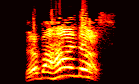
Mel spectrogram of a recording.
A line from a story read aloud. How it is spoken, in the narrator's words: yelled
